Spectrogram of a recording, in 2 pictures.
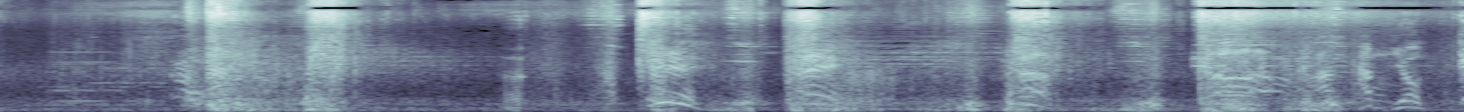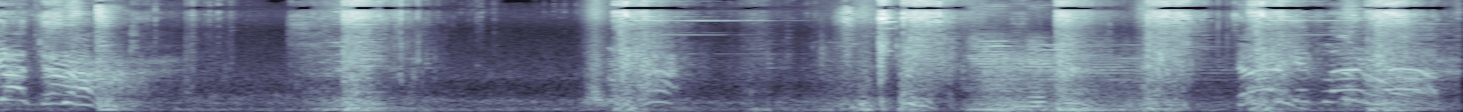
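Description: Blades clash and strike repeatedly in a fight.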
